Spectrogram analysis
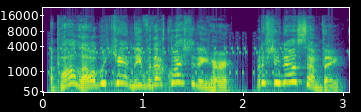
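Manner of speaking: put-on high, bright-eyed girl voice; perky girl sidekick. Young assistant urging her partner out, high and eager. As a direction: chirp it like an eager young magician.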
